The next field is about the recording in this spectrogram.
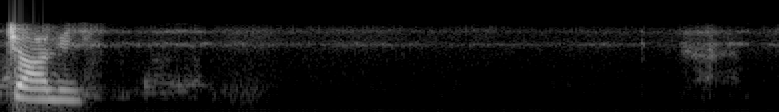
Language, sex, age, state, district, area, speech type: Dogri, female, 30-45, Jammu and Kashmir, Reasi, rural, conversation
